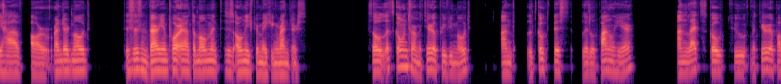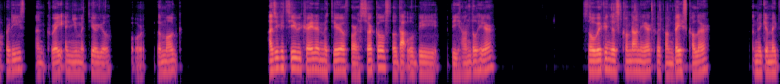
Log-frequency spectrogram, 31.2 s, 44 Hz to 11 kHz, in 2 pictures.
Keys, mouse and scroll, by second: 0.9 click, 1.8-7.2 middle drag, 8.3 click, 14.8 click, 17.5-20.5 drag, 23.7 click, 24.2-24.8 middle drag, 24.8 click, 25.2-27.9 middle drag, 27.9-28.9 scroll down 1, 28.9 click.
